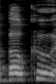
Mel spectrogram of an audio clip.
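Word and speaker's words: beaucoup: that's right yeah well boku is b-e-a-u-c-o-u-p right you know you barely pronounce any of those letters anyway back to peter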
